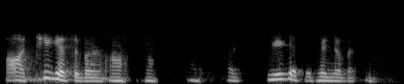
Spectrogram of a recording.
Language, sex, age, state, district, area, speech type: Assamese, female, 30-45, Assam, Dibrugarh, urban, conversation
